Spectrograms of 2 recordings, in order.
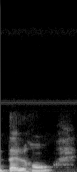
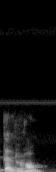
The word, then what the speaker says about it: Talleyrand: Il est attesté qu'il ne prononcera jamais correctement le nom de Talleyrand. On disait Talleyrand, mais on dit Talleyrand en français.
